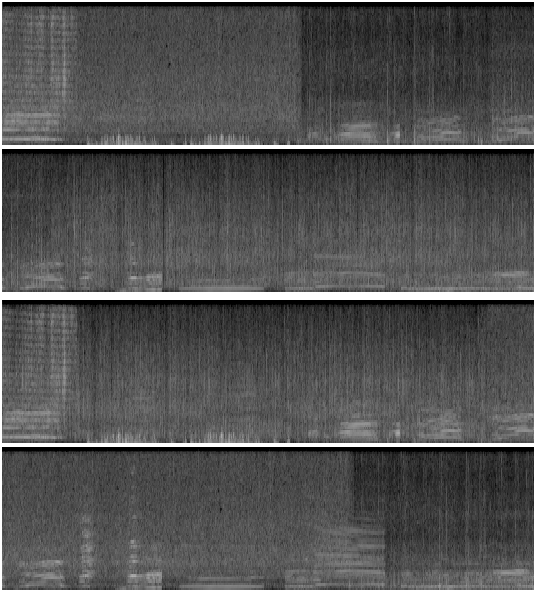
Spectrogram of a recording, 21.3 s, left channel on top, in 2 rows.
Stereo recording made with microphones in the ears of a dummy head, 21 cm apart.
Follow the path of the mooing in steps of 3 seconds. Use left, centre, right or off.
centre, right, right, right, right, right, right.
